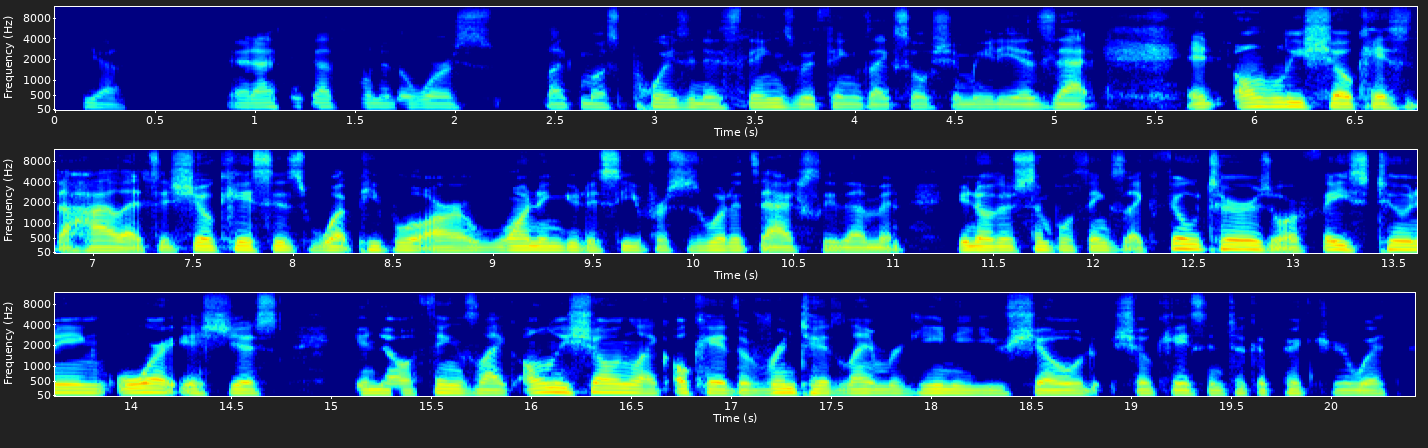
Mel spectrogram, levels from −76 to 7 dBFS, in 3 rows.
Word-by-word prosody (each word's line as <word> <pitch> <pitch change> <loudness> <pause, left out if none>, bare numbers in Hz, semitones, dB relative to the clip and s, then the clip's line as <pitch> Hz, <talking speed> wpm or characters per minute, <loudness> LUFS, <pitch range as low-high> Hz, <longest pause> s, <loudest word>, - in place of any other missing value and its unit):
Yeah. 110 -6 -16 0.6
And 125 0 -10
I 125 - -7
think 130 +2 -22
that's 130 -1 -13
one 125 -1 -15
of 115 - -16
the 120 - -13
worst, 115 -2 -13 0.2
like, 110 0 -13
most 115 -2 -11
poisonous 120 -5 -7
things 125 -2 -4
with 105 -2 -7
things 110 -2 -9
like 100 0 -8
social 110 -1 -10
media 110 0 -7
is 105 +3 -8
that 105 -2 -3 0.4
it 115 +1 -2
only 135 +1 +3
showcases 115 -4 +1
the - - 0
highlights, 110 -1 +1
it 105 - -3
showcases 120 -1 +1
what 115 +1 +1
people 120 -1 -1
are 110 0 +1
wanting 120 +3 +2
you 115 - +1
to 105 - -3
see 120 +2 -2
versus 115 +1 -7
what 120 0 +1
it's 120 - -6
actually 105 -1 -2
them, 100 -1 -1
and, - - -5 0.3
you 125 - +5
know, 120 -1 +6
there's 120 0 0
simple 125 -2 -1
things 115 0 -2
like - - -4
filters 150 -4 +6
or 100 - +1
face 135 +2 +2
tuning 135 -2 +3
or 140 +1 +5
it's 120 -5 -3
just, 115 -3 -1 0.3
you 115 - -2
know, 105 -2 -1
things 120 +1 -1
like 110 -3 -1
only 145 +3 +5
showing, 140 +1 +3
like, 115 -3 -1
okay, 120 -1 +2
the 110 0 -2
rented 125 +1 +1
Lamborghini 120 0 -1
you 105 0 -5
showed 105 -1 0
showcased 110 -3 -4
and 105 -1 -5
took 115 0 -8
a - - -4
picture 110 0 -7
with 105 -1 -3
115 Hz, 210 wpm, -25 LUFS, 110-125 Hz, 0.6 s, know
